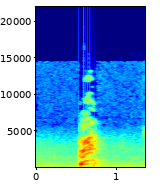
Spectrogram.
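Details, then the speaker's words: Person with hiccups for about five minutes, talking between them: one sharp, voiced hiccup, a sudden gulping catch of breath, in a quiet room. "Usually it's a squeaky squeak. A squeaky squeak. Yeah. That was one. That was a hiccup."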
